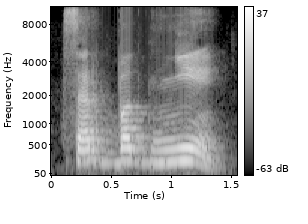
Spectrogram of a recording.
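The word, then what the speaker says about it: सर्वज्ञे: So when you pronounce, just be mindful. Sarvagnye, sarvagnye, yogagnye, yogagnye. So it is not near, it is not the Tamil near. It is yogagnye.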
